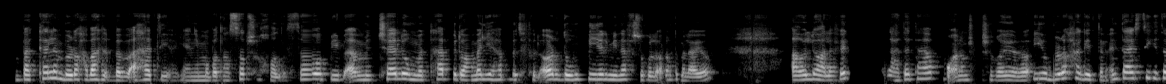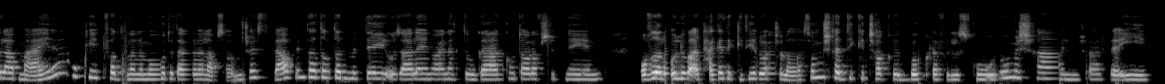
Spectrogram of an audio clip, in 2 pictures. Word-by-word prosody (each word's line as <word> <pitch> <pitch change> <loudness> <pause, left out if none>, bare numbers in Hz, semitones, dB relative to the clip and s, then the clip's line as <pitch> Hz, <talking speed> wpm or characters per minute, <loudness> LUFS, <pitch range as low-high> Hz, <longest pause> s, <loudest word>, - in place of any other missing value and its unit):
بتكلم 255 +6 +1
بالراحة 225 0 +4
باهدى 225 -2 +4
بابقى 190 0 +2
هادية 220 -3 -2
يعني 185 +1 -10
ما 185 -1 -4
باتعصبش 190 +6 -3
خالص، 180 +5 -7
هو 245 +2 +5
بيبقى 215 -4 -1
متشال 245 +4 +3
ومتهبّد 230 +1 +1
وعمال 225 +2 0
يهبّد 225 0 -3
في - - -18
الأرض 225 0 +3
وممكن 225 +2 +1
يرمي 235 -2 +2
نَفْسه 225 -1 -3
في 195 - -3
الأرض 215 +3 -5
من - - -10
العياط، 180 +11 -2 0.7
أقول 215 +3 +3
له 235 - +2
على 200 -1 0
فكرة 260 +6 +1 0.4
هتتعب 260 +7 -3
وأنا - - -1
مش 210 0 -9
هغيّر 195 -1 -2
رأيي 260 +8 0
وبالراحة 270 +4 +1
جدًا 225 -4 -1
أنت 255 +5 -3
عايز 280 0 +2
تيجي 285 -2 -5
تلعب 270 -2 +2
معايا؟ 225 - 0 0.2
أوكي 370 -4 -2
اتفضل 275 -6 -2
أنا 235 0 0
موجودة 245 +3 -1
تعالَ 235 -1 0
نلعب 230 -4 -1
مش 215 - -8
عايز 320 0 -4
تلعب؟ 295 +5 +1
أنت 330 0 0
هتفضل 310 -3 +3
متضايق 270 -1 -1
وزعلان 245 0 0
وعينك 245 0 -4
هتوجعك، 230 -1 -1
وما 265 - -8
تعرفش 250 -1 -1
تنام، 235 0 -5 0.4
وأفضل 275 +5 +10
أقول 255 +1 +5
له 270 - +5
بقى - - +7
الحاجات 270 +4 0
الكتير 260 +1 -4
الوحشة 255 -1 +1
اللي 215 - +1
هتحصل 215 +10 -1
مش 335 -2 +1
هادّيك 280 0 0 0.2
chocolate 250 - -4
بكرا 230 +1 +1
في 230 - -9
الschool 225 +1 -1
ومش 310 -1 -1
هاعمل 265 -4 -3
مش 225 - -11
عارفة 235 -2 -4
إيه. 220 0 0
235 Hz, 200 wpm, -24 LUFS, 220-265 Hz, 0.7 s, وأفضل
